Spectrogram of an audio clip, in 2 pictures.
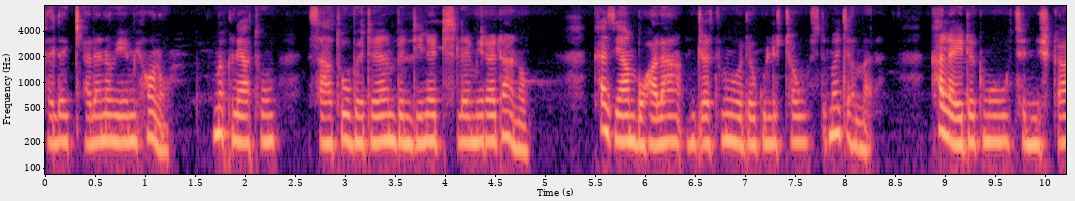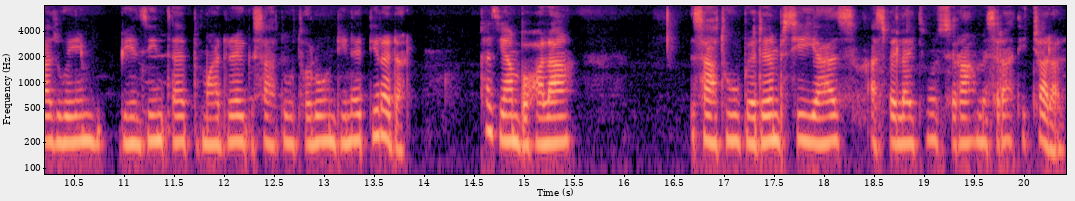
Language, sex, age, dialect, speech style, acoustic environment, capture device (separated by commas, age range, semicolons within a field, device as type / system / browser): Amharic, female, 35-44, Ethiopia - Gondar, happy, silence, mobile / Linux / Chrome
